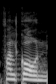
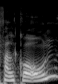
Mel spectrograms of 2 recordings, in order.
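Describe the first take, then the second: First: Falcone said Italian-style, ending "-ko-nee"; Falcone ending in -όνι. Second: Falcone said "fal-KOHN", final vowel dropped; English-style Falcone, ending "-kown". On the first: Host correcting the co-host, Falcone ending in "-nee". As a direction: say Falcone with a final "ee". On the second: Host rejecting the name, Falcone as "fal-kown". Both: Shown as a demonstration. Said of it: "όχι Falcone".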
